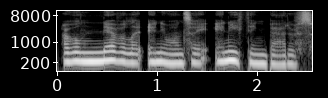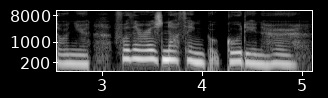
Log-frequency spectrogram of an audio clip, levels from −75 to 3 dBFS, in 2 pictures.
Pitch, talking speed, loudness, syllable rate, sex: 215 Hz, 210 wpm, -15 LUFS, 5.7 syllables/s, female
